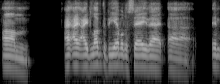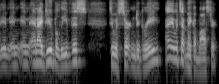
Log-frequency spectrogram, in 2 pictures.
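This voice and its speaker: A man's voice: medium pitch, normal speed, fairly bright tone. A man hosting a casual true-crime livestream, blunt and opinionated, often repeating words and phrases as he works out his point. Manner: emphatic, opinionated, blunt with profanity. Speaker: livestream host.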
